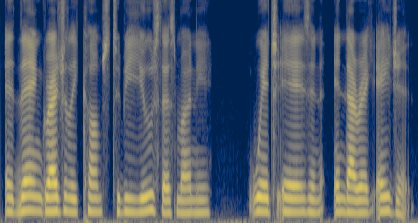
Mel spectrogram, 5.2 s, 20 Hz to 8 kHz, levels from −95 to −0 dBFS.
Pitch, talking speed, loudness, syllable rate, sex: 175 Hz, 160 wpm, -19 LUFS, 4.6 syllables/s, female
